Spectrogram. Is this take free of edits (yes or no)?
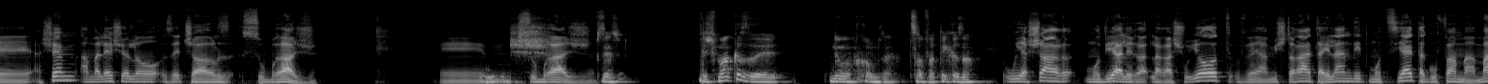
no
